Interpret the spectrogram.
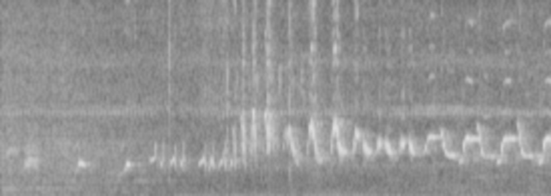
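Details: Caged Chinese hwamei with a yellow bill, kept for its song, delivering a rising series of whistled notes that builds into rapid, repeated looping phrases of clear whistles, with faint background hiss.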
